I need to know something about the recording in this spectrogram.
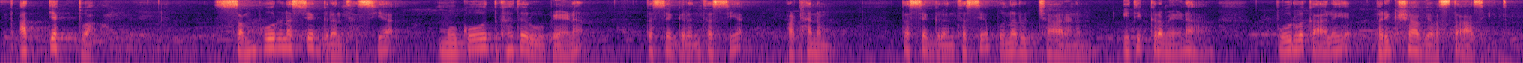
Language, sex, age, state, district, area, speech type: Sanskrit, male, 30-45, Karnataka, Bangalore Urban, urban, spontaneous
